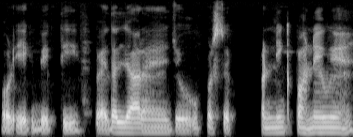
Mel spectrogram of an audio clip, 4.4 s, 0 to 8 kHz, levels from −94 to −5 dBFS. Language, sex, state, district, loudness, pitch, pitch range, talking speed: Hindi, male, Bihar, Muzaffarpur, -23 LUFS, 110 Hz, 110-115 Hz, 190 wpm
